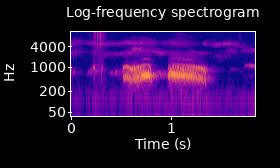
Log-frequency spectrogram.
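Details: Lure call of a spotted dove from Cà Mau, Vietnam, used to excite doves for trapping: one soft two-note coo, the first note rising, the second longer and level, over a faint high whine.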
